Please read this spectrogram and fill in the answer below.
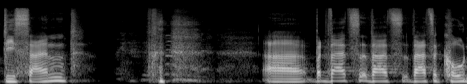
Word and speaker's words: DSCD: Should be pronounced Descent.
